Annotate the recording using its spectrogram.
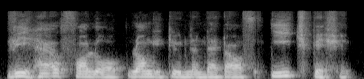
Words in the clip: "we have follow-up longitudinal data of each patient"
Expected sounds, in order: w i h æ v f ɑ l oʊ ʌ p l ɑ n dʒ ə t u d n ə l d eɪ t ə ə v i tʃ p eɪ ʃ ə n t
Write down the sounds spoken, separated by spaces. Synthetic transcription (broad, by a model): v i h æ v f ɑ l oʊ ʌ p l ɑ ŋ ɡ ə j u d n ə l d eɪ t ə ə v i tʃ p eɪ ʃ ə n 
